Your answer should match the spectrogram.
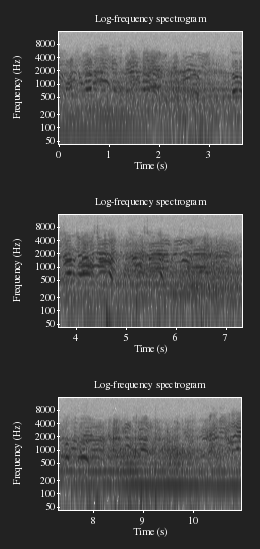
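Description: Overlapping shouts from many high-pitched voices of players and spectators at a girls' soccer game, with no clear words, loudest about four seconds in. A steady low hum runs underneath.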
